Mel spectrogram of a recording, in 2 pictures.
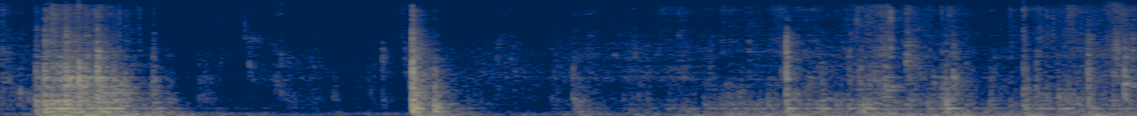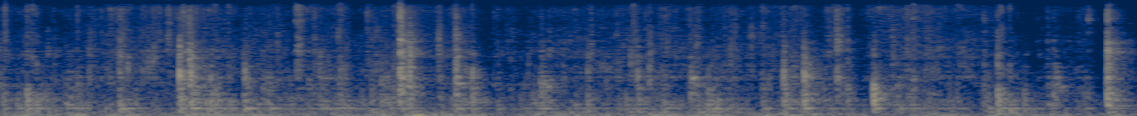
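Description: Chopped carrots tipped from a bowl into a pot of frying onions, tumbling in with a brief rattle, and a single knock about two seconds in. From about three seconds a wooden spoon stirs the carrots through the onions, a continuous irregular scraping and crackling in the pan.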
